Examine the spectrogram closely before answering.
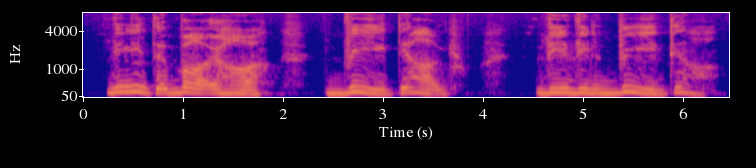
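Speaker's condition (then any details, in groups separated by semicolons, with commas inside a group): Cerebral palsy; uses assistive aids, has personal assistant; speech atypical, jokes listeners might think it is Danish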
